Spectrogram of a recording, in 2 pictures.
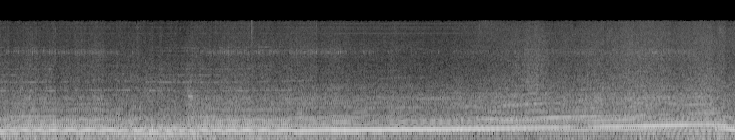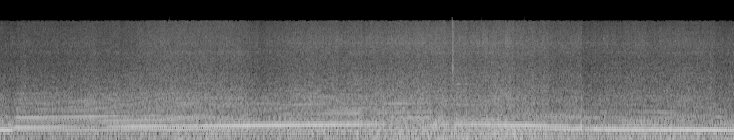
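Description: Race car engine heard from inside the cabin, pulling hard under acceleration, its pitch climbing steadily. About halfway through, a quick upshift drops the pitch sharply before it climbs again. In the last few seconds the pitch sinks slowly as the car slows.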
